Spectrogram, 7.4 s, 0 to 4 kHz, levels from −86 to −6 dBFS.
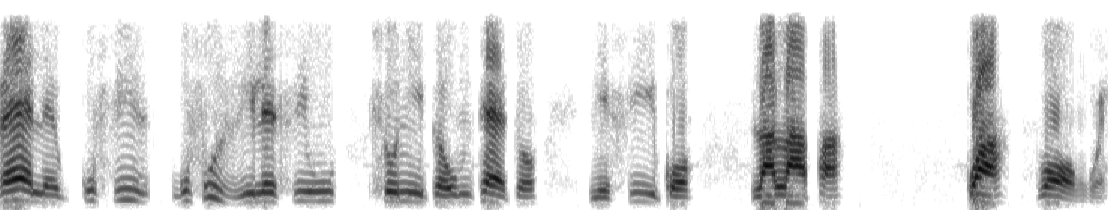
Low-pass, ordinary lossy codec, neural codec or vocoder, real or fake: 3.6 kHz; none; none; real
